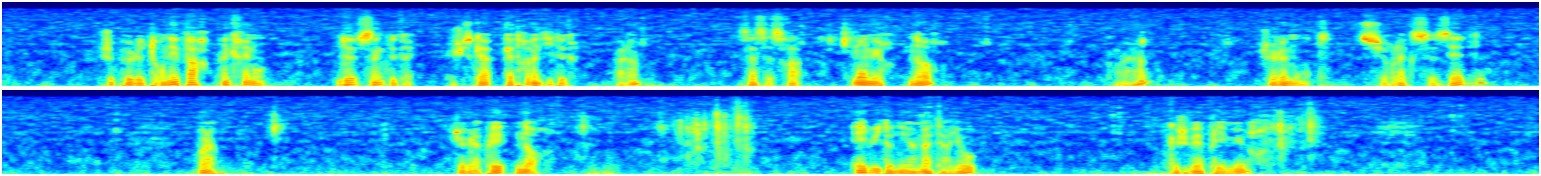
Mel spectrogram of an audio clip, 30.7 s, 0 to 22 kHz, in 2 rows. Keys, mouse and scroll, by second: 5.1 ctrl+click, 6.4 click, 8.6 shift+middle click, 9.9 click, 12.2 click, 18.1 middle click, 20.9 ctrl+click, 24.7 click, 29.9 click.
